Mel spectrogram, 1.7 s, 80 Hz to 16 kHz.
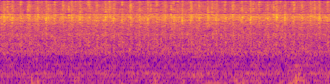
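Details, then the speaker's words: Toyota Innova petrol misfiring at idle and when revved, with no check engine light and no DTCs on the scanner: rough idle with uneven thumps and stumbles. Coil waveform testing shows cylinder two voltage jumping to 0 kV, a faulty ignition coil. "इसमें miss firing हो रही है यह पूरी मैं race कर miss firing हो रही है और चेक इंजन में नहीं आ रही है"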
